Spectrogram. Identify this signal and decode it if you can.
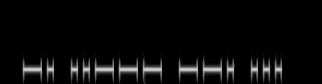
Morse code, heard as a keyed tone, about 20 wpm, 700 Hz. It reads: N2GS
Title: USA Call Signs - 4 Characters - 20wpm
